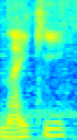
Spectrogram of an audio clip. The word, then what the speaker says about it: Nike: Like it took me years to figure out that it's not Nike but Nike.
